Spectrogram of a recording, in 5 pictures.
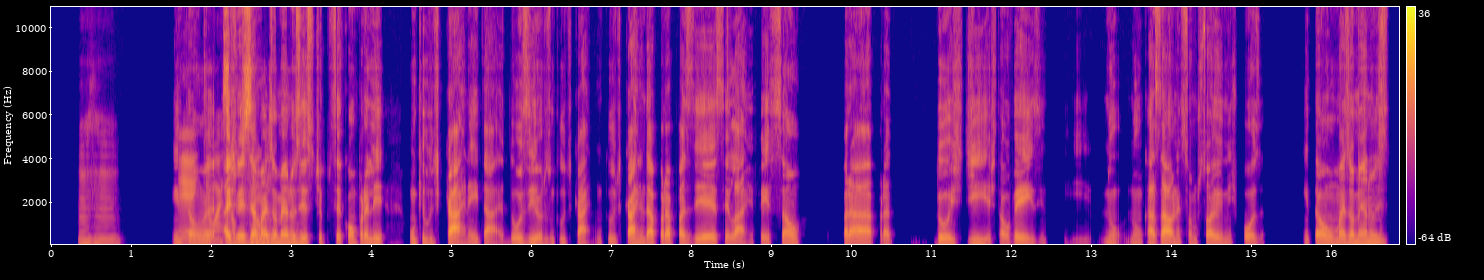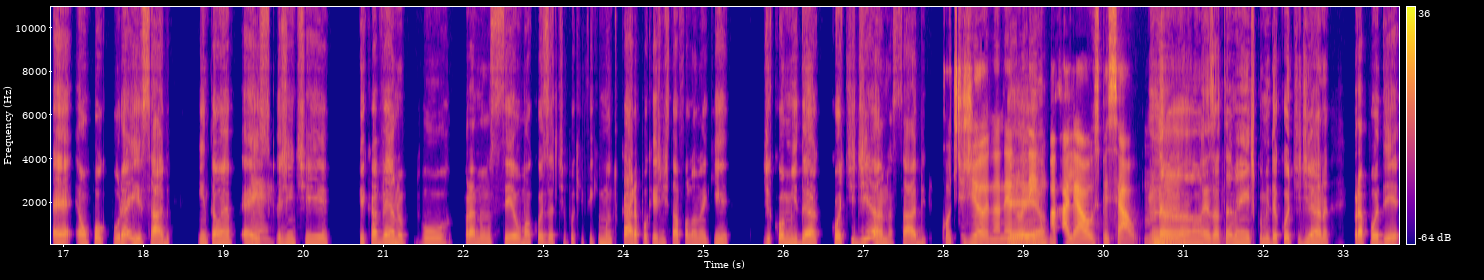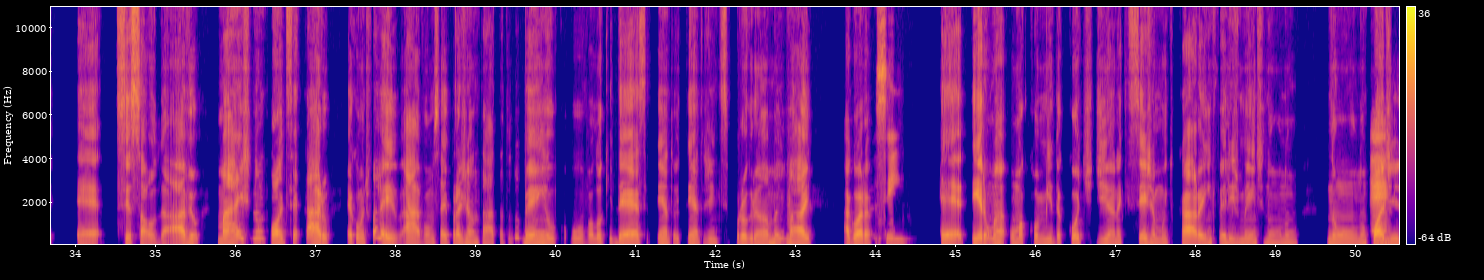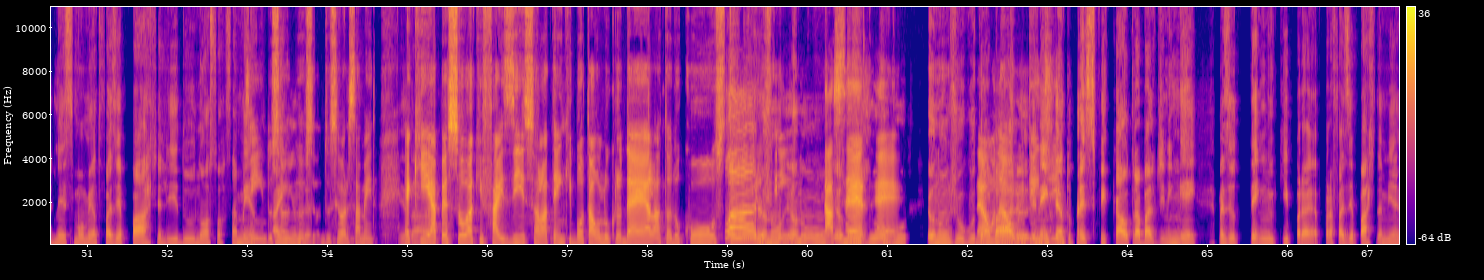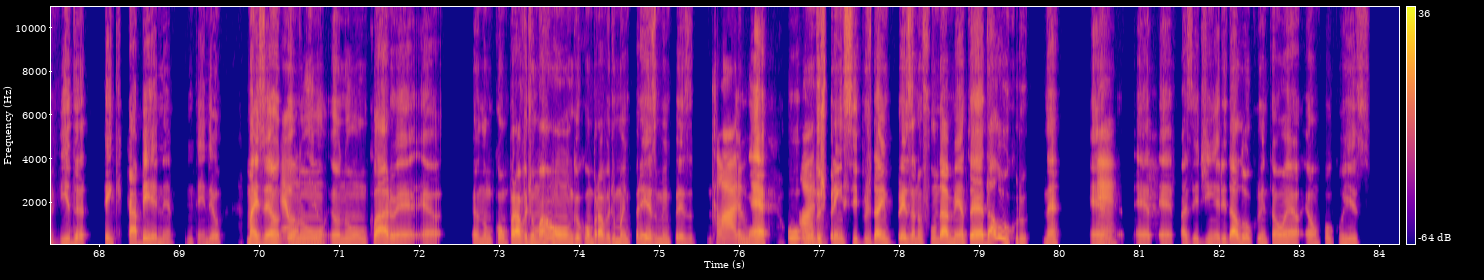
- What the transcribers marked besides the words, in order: other background noise
- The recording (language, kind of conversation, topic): Portuguese, advice, Como equilibrar a praticidade dos alimentos industrializados com a minha saúde no dia a dia?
